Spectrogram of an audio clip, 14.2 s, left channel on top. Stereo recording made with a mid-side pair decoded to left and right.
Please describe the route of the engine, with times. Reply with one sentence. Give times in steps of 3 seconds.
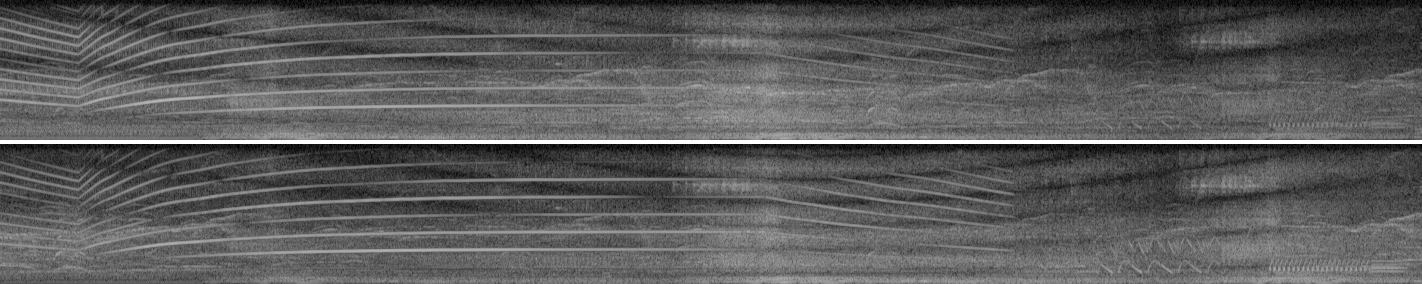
You can hear the engine on the left from 0 s, in the centre from 6 s and on the right from 9 s.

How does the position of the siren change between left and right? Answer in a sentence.
You can hear the siren go from the left side to the right.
